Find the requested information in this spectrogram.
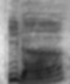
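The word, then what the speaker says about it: إلى: C'est que ça se prononce comme un alif long.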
